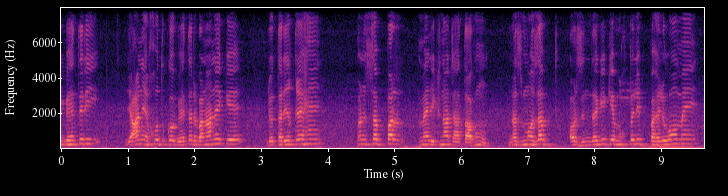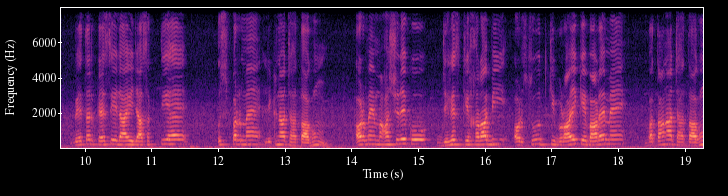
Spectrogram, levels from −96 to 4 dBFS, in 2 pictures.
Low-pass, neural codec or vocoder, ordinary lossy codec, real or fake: none; none; none; real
